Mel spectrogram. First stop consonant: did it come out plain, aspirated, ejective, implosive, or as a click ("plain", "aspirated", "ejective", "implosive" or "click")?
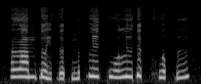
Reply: implosive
